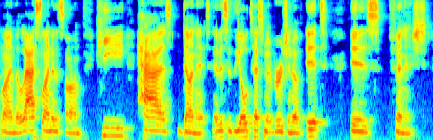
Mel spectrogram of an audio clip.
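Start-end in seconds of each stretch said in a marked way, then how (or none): 1.9-4.2 deliberate, emphatic scripture reading at half pace; slow, weighty declaration. Acted. Preacher reads the psalm's favorite last line, slow and weighty. 6.1-8.6 each word set apart, drawn out; slow, solemn declaration. Acted. Preacher echoing the psalm's last line, slow and solemn.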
